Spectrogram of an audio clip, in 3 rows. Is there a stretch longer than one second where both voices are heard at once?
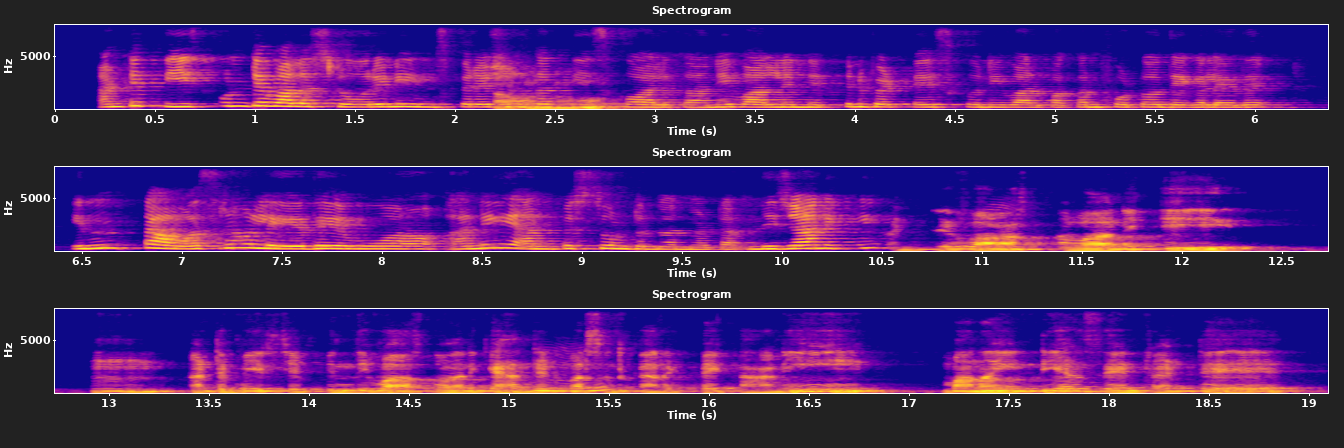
No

